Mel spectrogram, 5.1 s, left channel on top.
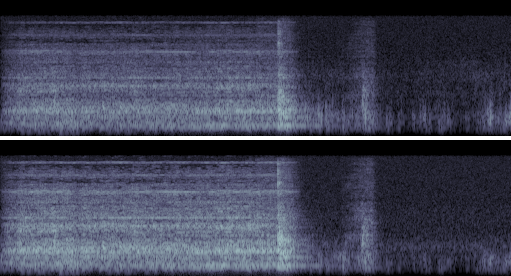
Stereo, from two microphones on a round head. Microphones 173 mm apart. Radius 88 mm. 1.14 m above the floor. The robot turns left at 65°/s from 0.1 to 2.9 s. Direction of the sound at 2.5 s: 50° right (ahead or behind).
